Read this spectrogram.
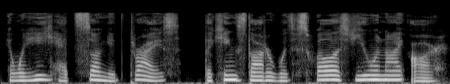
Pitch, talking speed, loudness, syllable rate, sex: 190 Hz, 240 wpm, -17 LUFS, 5.3 syllables/s, female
